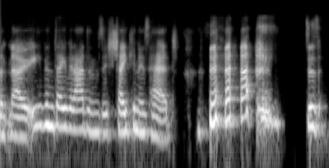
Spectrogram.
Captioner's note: laughs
